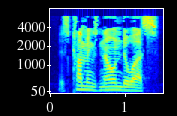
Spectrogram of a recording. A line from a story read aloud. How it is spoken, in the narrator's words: a harsh and guttural voice growled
